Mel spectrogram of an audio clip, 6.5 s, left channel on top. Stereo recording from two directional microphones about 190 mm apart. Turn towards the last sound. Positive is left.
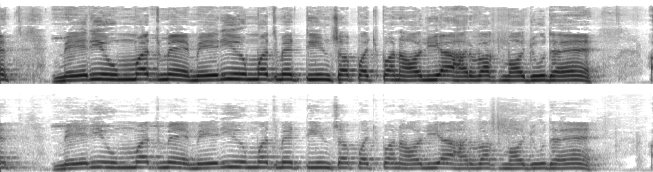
turn(degrees=40)  # may be behind; listen again after turning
